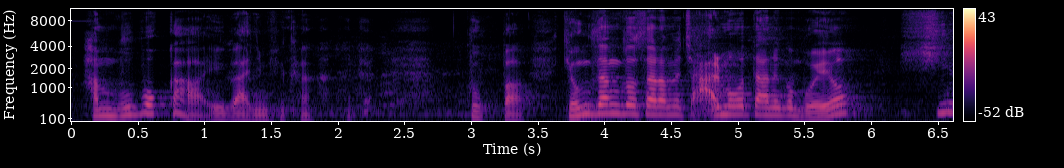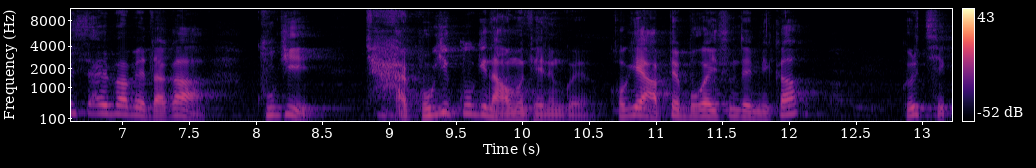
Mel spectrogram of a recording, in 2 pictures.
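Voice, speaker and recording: A middle-aged Korean man from Seoul, preaching a sermon in a chatty way, asking his congregation questions and answering them himself. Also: mid-range voice. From Seoul, South Korea. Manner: conversational, asks the congregation questions and answers them, laughs at his own jokes. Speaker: pastor.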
